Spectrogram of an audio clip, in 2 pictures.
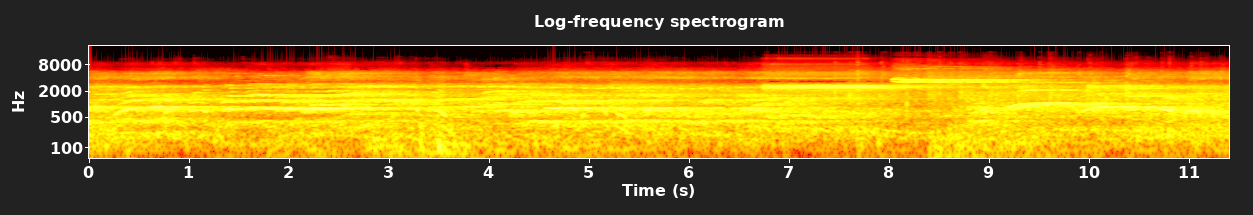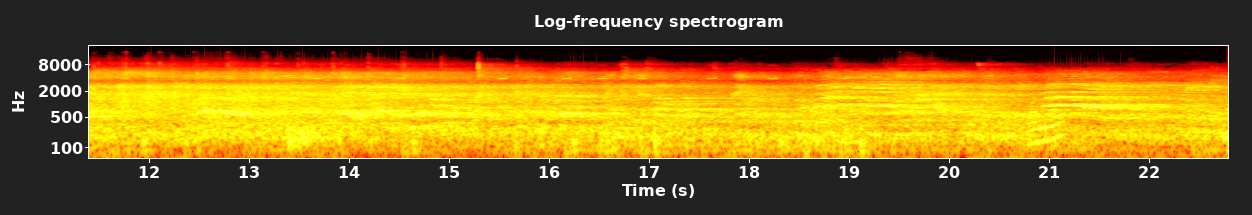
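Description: Spectators and coaches shouting and talking over one another in a gym during a wrestling bout. Around seven seconds in, a brief high two-step tone sounds for about a second and a half.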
